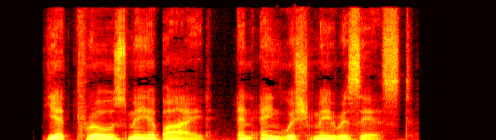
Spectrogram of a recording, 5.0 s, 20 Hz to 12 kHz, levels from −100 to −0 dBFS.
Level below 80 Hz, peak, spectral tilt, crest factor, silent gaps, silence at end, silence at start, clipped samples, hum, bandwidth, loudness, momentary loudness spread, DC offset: -50 dBFS; -4 dBFS; -5 dB/octave; 18 dB; none; 0.9 s; 0.45 s; under 0.1%; none; 12 kHz; -21 LUFS; 10 LU; under 0.1%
